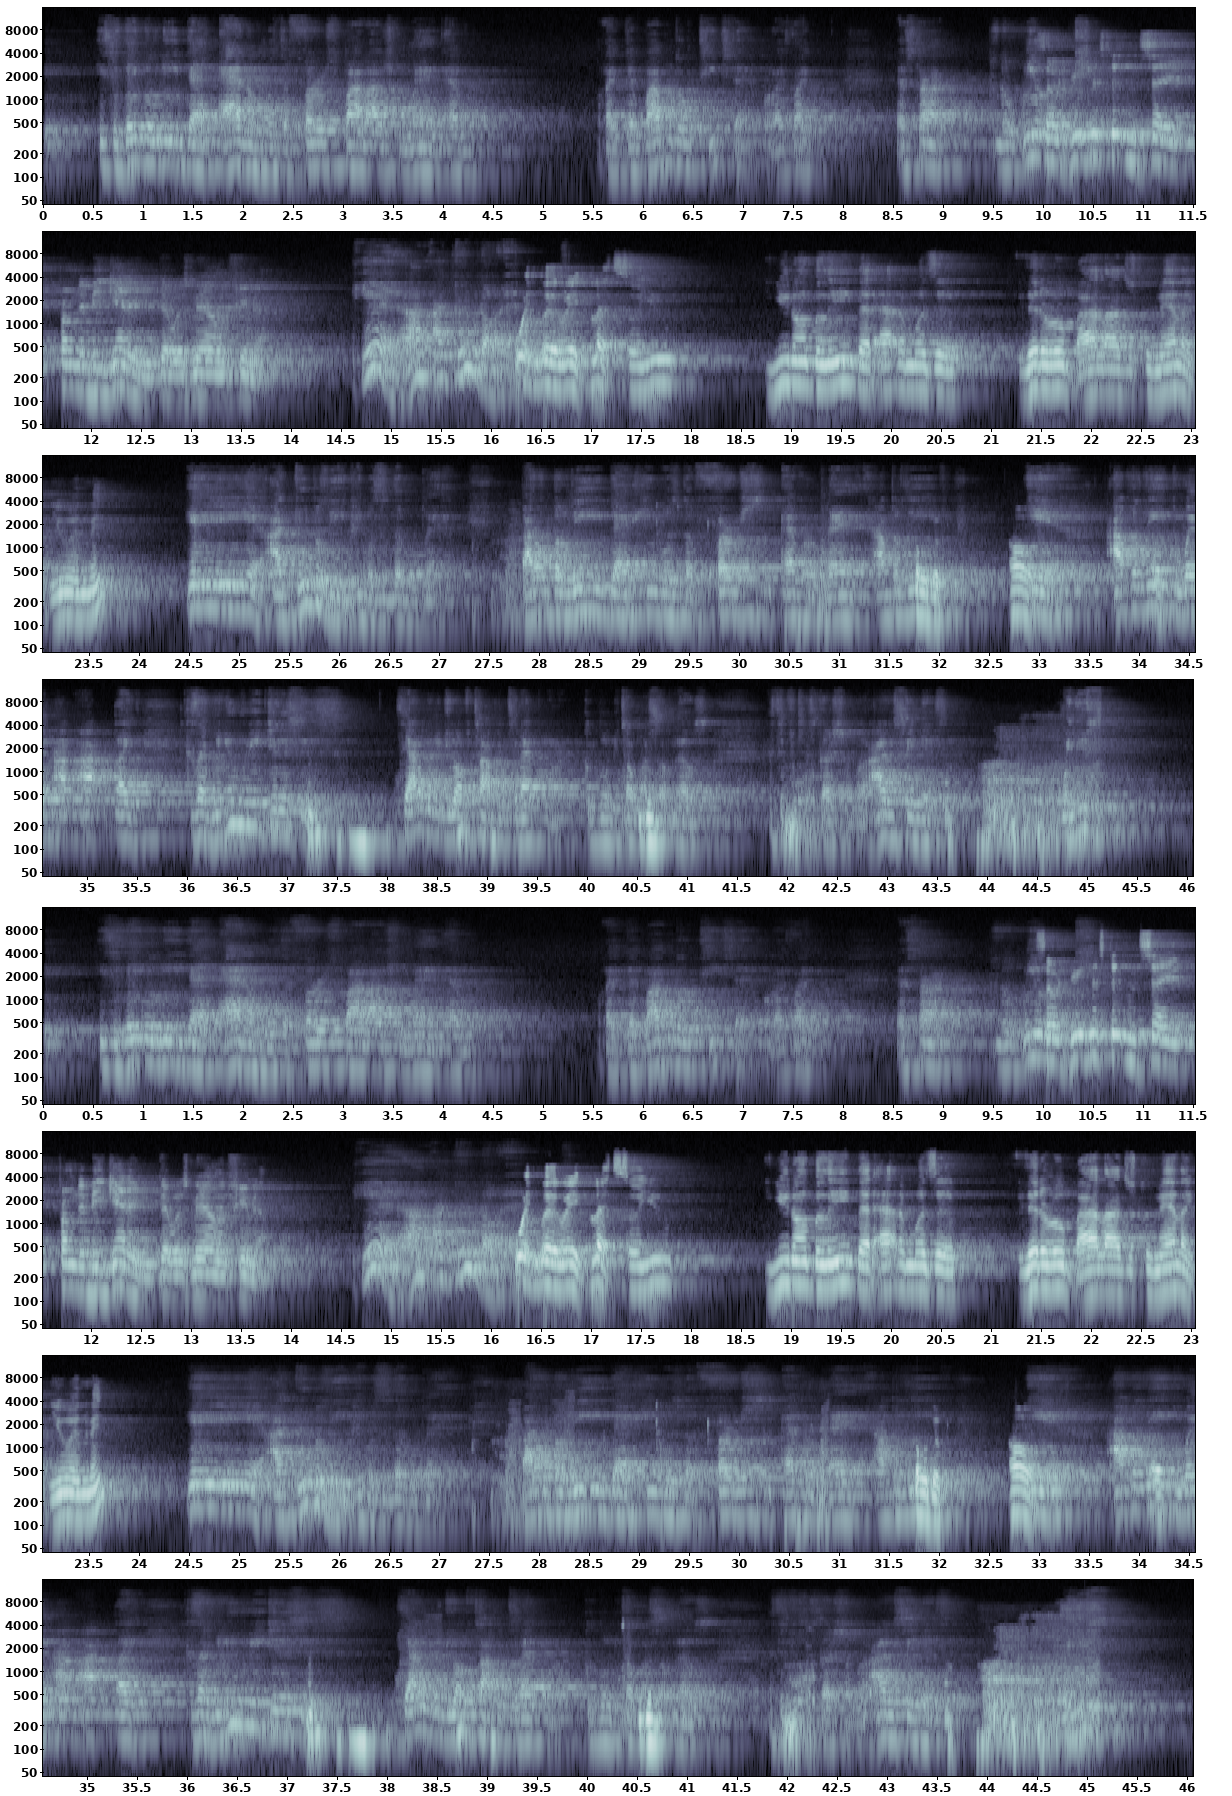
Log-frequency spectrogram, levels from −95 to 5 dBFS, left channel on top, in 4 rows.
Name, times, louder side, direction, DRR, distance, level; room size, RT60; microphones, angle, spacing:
voice 1, 0.6-4.3 5.6-7.7 8.5-9.0 9.5-10.2 14.6-16.3 24.5-27.1 27.8-32.0 32.9-33.2 33.7-37.3 38.1-41.1 41.5-41.6 41.9-43.5 44.7-45.1, left 1 dB, 60° left, -1 dB, 2.4 m, -30 dB
voice 2, 10.0-11.4 11.7-13.8, right 2 dB, 60° right, 6 dB, 1.2 m, -26 dB
voice 3, 16.2-17.8 18.7-20.7 21.3-23.7 27.6-27.8 30.8-30.9 31.7-32.0 32.7-33.0 34.1-34.2 37.2-37.3 37.6-38.2 40.3-40.7 41.9-42.3 43.9-45.1, right 3 dB, 40° right, 12 dB, 0.4 m, -22 dB
29.5 x 16.0 x 2.9 m, 2.2 s
head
